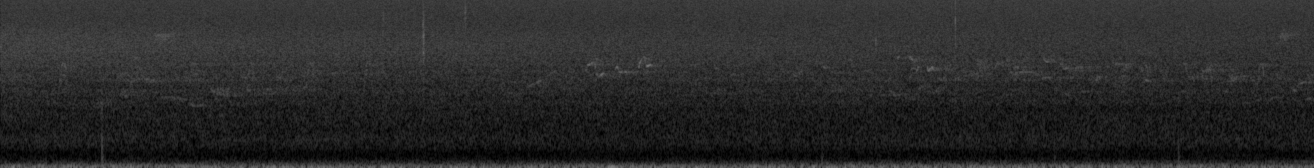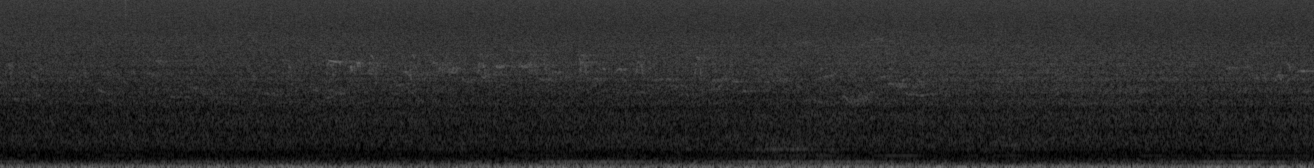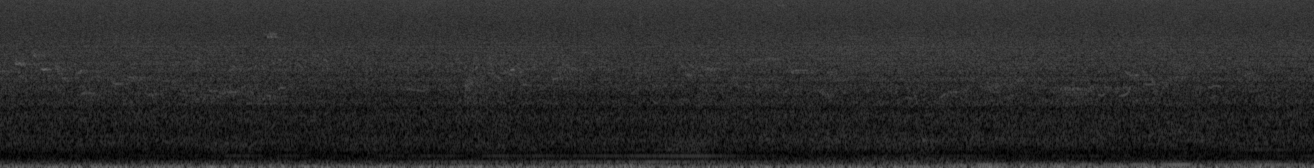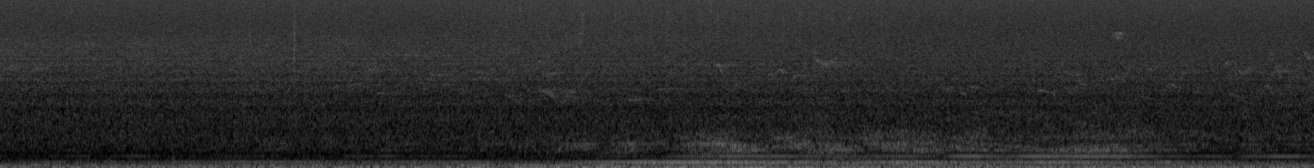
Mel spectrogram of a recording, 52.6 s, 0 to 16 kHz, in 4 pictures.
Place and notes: Berlin, Buch, Mittelbruch / Torfstich - wetland, nature reserve
20:00 Berlin, Buch, Mittelbruch / Torfstich 1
